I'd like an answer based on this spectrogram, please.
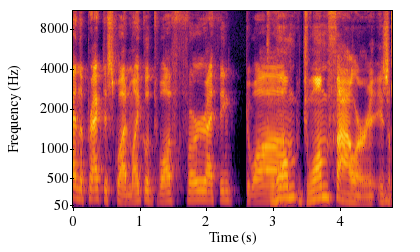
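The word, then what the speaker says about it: Dwumfour: 52, the guy in the practice squad, Michael Dwuffer, I think Dwumfauer is a player. Dwumfauer, that's how you pronounce it.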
